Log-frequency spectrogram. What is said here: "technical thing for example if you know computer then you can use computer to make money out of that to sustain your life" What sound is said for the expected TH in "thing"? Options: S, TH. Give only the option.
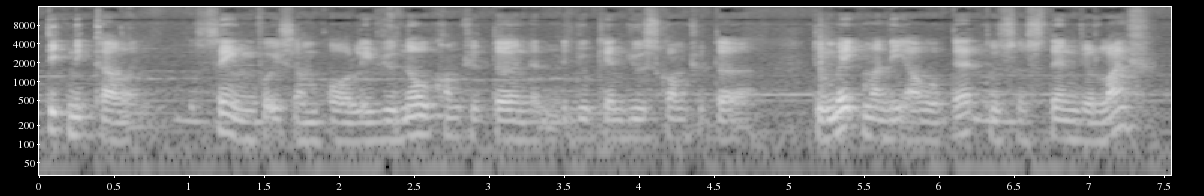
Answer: S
